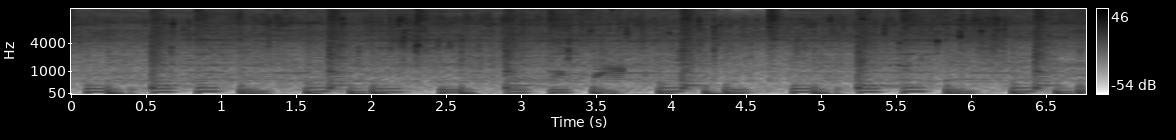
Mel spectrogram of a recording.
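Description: Veggie burgers sizzling in hot oil in a frying pan, heard under funky background music with a bass line and a drum beat about twice a second.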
